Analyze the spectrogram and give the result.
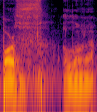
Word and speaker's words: Barcelona: For the record, it's pronounced Barth-alona.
